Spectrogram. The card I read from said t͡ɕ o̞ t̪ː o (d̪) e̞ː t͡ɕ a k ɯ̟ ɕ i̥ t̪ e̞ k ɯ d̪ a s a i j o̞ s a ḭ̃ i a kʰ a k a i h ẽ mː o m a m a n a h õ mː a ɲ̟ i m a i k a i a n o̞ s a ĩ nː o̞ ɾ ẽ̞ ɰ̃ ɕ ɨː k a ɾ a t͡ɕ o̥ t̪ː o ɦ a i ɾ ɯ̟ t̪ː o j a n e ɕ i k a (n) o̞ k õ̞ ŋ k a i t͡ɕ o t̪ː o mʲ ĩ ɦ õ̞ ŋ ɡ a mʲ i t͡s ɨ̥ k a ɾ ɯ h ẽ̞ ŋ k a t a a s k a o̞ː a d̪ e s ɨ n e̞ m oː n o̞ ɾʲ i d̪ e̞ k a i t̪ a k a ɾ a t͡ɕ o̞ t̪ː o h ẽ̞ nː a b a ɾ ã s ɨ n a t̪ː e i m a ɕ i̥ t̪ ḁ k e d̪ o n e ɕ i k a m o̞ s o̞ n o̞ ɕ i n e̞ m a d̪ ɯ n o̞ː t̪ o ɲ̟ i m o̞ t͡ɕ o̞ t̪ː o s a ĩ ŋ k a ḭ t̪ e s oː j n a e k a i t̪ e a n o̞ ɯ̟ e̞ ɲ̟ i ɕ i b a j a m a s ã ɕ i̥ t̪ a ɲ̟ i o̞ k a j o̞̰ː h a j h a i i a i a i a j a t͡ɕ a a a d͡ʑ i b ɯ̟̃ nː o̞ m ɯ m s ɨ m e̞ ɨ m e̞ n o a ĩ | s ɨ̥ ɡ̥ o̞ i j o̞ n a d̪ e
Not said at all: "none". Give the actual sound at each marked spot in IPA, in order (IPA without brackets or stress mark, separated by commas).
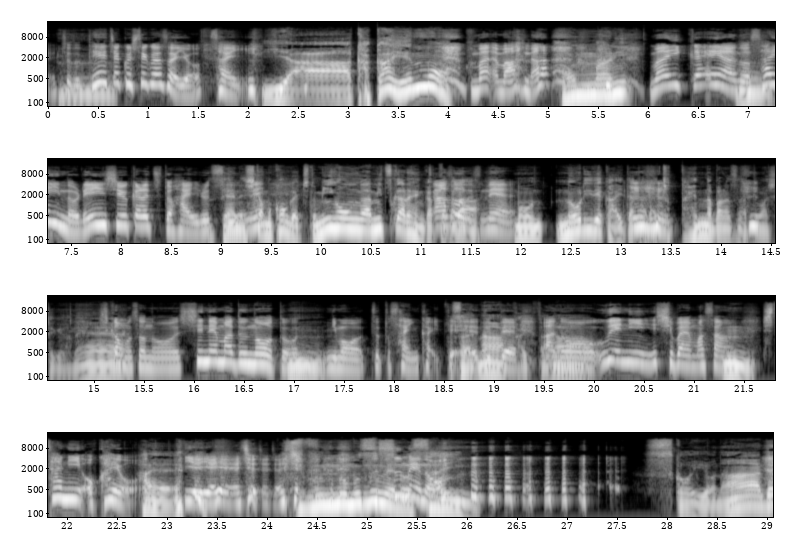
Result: t̪, m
